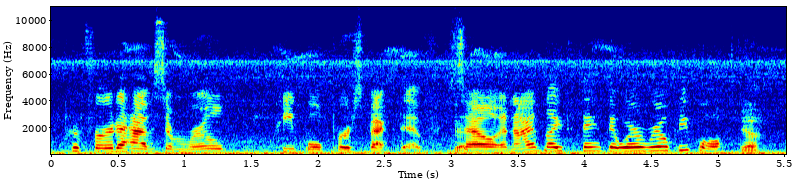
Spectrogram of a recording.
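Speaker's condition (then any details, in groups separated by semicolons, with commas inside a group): No condition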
